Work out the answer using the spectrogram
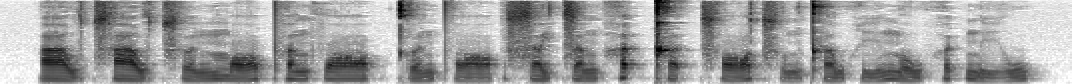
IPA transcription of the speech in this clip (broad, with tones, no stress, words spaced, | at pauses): aː˨wt͡sʰaː˨wt͡sʰɵ˨˧n mɔː˨˥ pʰɐ˧ŋfɔː˧ | kʰɵ˨˥npʰɔː˨ | sɐ˨˥jt͡sɐ˨˧ŋ hɐ˥t̚kʰɐ˨t̚t͡sʰɔː˨˥ t͡sʰʊ˨˩ŋt̪ʰɐ˨whiː˨˥ n̪o˨whɵ˥t̚n̪iː˨˥w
